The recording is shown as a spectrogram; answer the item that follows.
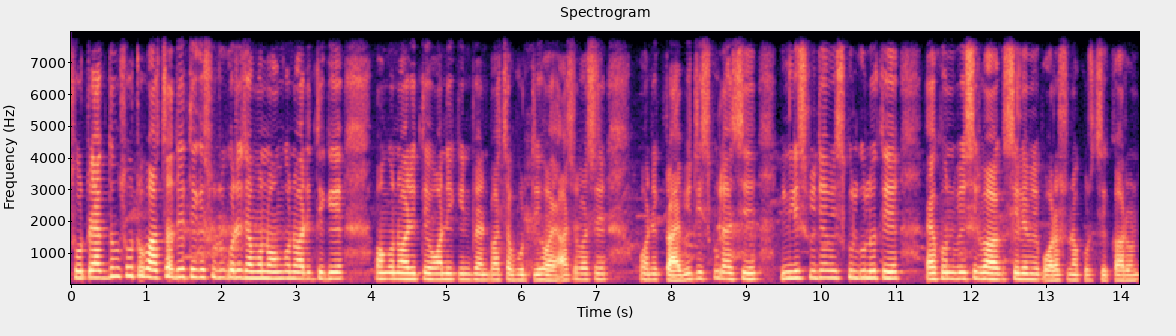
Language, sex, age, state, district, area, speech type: Bengali, female, 60+, West Bengal, South 24 Parganas, rural, spontaneous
